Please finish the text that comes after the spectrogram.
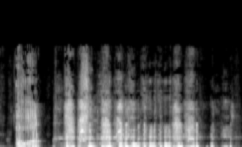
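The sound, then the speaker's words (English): A voice imitates Peppa Pig, giving a loud snort followed by a quick run of rhythmic oinks and snuffles, alone. “So, are you eating though? That's Peppa. That's for Peppa, because Peppa loves to eat.”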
